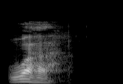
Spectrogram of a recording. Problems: none marked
